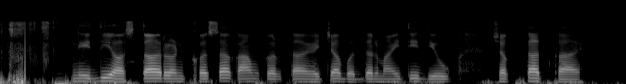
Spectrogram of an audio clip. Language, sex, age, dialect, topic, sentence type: Marathi, male, 18-24, Southern Konkan, banking, question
